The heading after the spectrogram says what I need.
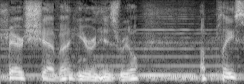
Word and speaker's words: Beersheva: an incredible spot to be with you tell bear Sheva bear Shiba it reads on the page but it's pronounced faire Sheva here in Israel a place of incredible biblical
